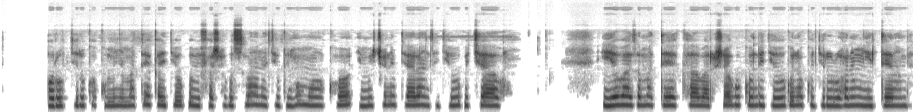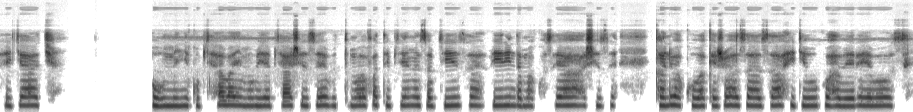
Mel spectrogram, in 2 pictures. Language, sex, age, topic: Kinyarwanda, female, 18-24, education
